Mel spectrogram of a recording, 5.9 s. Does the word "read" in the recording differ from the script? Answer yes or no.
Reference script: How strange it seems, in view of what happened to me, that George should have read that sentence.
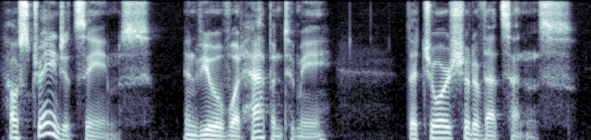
yes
